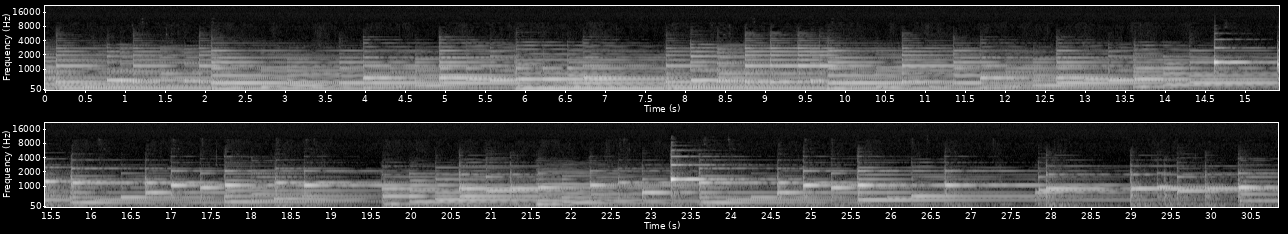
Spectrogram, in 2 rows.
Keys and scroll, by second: 9.1 space, 11.5 space, 23.3 space, 24.5 typing.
